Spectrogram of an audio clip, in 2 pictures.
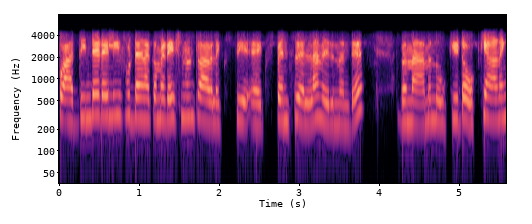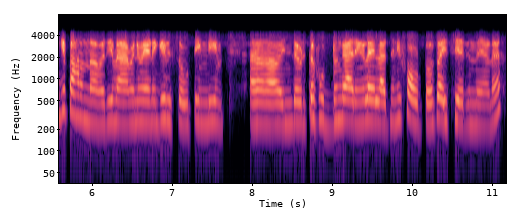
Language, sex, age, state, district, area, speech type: Malayalam, female, 18-30, Kerala, Kozhikode, rural, conversation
